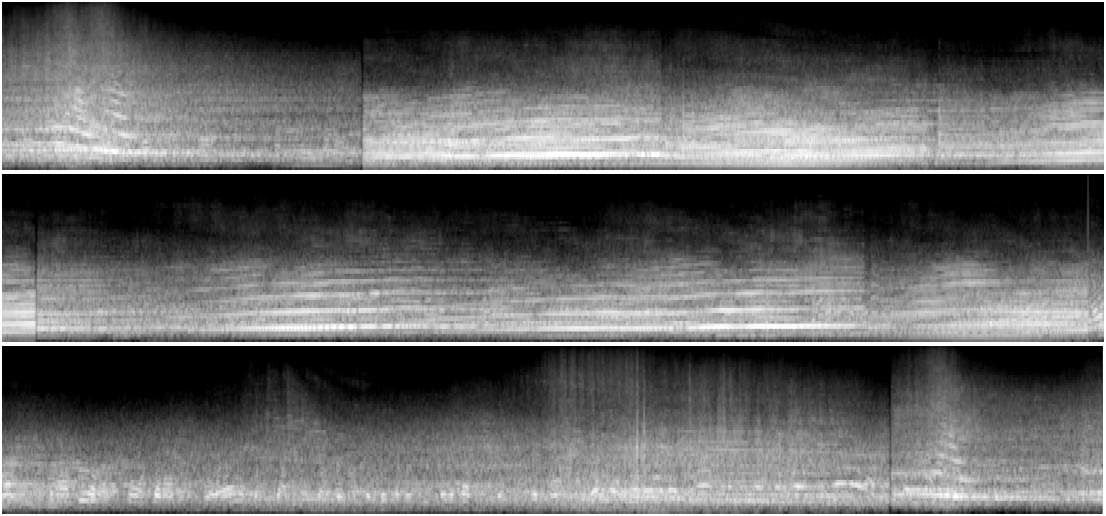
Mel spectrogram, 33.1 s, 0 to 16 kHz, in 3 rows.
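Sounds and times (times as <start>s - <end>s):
motorbike engines passing at high revs: 0.0s - 22.2s, 26.2s - 33.0s.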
